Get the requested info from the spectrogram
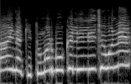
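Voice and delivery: high-pitched woman's voice.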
